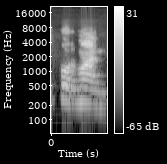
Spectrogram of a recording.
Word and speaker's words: Portman: Perdón que me interrumpa, es que la forma de pronunciar Portman, ya que, o sea, es que mi padre escribió también un libro sobre este pueblo, es Portman, que viene de Portus Magnus. Y no viene de Portman de Puerto de Hombres, sino de Portman de Portus Magnus. Entonces hay que pronunciarlo con el acento agudo.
